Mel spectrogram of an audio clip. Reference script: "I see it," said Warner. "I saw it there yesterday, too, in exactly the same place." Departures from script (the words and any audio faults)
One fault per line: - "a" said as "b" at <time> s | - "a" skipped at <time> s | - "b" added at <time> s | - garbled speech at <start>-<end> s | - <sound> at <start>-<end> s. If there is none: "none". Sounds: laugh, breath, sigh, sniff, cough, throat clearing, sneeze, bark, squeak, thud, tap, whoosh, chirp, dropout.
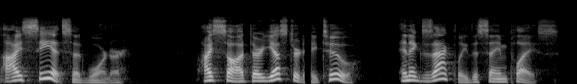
- dropout at 3.0-3.1 s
